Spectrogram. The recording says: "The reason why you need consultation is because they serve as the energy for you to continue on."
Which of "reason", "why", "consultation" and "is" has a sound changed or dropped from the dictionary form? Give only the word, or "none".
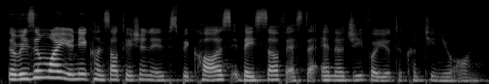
is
